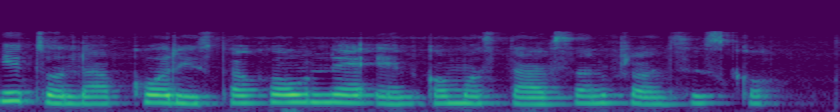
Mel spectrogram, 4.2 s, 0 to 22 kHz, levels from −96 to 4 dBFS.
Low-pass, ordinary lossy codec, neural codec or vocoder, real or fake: none; none; codec, 16 kHz, 16 kbps, FreqCodec, smaller model; fake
